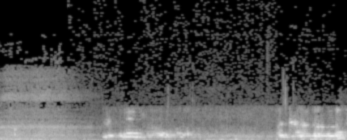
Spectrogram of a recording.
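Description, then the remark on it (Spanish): A faint hum gives way to bursts of garbled, crackling phone-line noise, narrow and tinny, cutting in and out in two loud stretches as a phone call to a colleague in a dressing room fails to connect. “detrás del teléfono y ese ruido que ustedes escuchan es del, del sonido telefónico.”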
